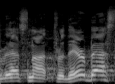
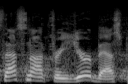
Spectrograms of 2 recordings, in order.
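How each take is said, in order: First: "their" picked out above the other words; stress on their. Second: "your" picked out above the other words; stress on your. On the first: Moses arguing with God for the people, stress on "their". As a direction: lean on the word "their". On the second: Moses arguing for God's own good, stress on "your". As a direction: lean on the word "your". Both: Acted. Contrasts whose best it is.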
